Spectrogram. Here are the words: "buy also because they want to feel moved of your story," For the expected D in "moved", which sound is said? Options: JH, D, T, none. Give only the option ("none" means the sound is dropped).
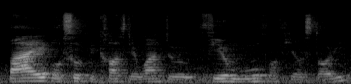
none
